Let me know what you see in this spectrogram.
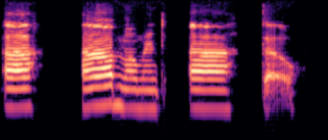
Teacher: The unstressed central vowel, as in a moment ago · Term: the schwa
